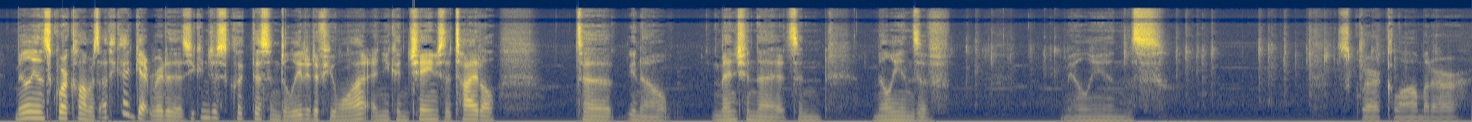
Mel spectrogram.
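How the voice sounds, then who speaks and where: The speech moves at a moderate pace with long, frequent pauses, and the sound is dry with no echo. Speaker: spreadsheet tutorial maker. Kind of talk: screen-recording software tutorial. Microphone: headset.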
